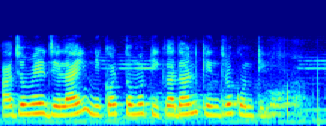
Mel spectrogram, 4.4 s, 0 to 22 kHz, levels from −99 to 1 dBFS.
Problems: constant background noise, background conversations at intervals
